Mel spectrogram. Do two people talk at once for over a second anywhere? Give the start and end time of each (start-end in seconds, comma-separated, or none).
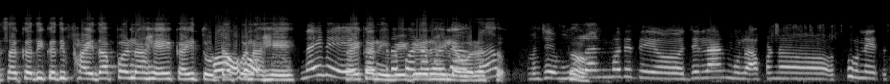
3.5-5.0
